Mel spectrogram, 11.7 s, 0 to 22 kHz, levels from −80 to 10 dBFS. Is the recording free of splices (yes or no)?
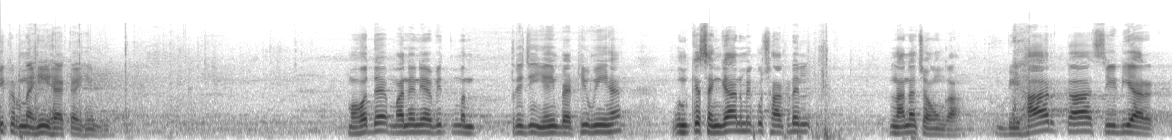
yes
